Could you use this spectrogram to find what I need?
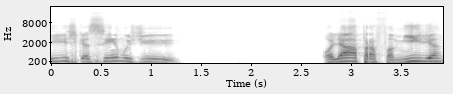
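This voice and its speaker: In a very clean recording with a silent background, a man with a high pitch speaks with ordinary pitch variation. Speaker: pastor. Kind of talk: sermon.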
